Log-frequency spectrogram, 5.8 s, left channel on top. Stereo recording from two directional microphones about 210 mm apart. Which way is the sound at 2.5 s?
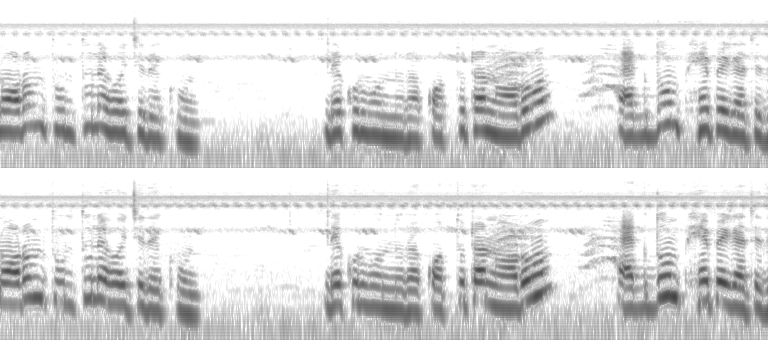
55° right (ahead or behind).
